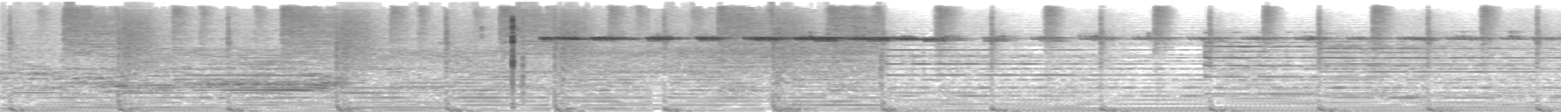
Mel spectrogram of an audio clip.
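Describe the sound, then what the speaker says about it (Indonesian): A cricket chirps in a steady high-pitched trill that starts partway through, over a regular thumping rhythmic beat. "Itu suara jengkrik"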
